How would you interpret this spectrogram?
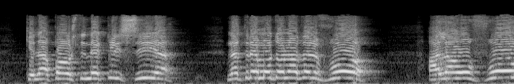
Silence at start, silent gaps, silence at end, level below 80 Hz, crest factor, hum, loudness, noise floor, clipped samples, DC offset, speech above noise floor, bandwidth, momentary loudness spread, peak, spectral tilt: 0.25 s; none; 0 s; -40 dBFS; 8 dB; none; -11 LUFS; -41 dBFS; under 0.1%; 0.4%; 30 dB; 11 kHz; 6 LU; -4 dBFS; -1.5 dB/octave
